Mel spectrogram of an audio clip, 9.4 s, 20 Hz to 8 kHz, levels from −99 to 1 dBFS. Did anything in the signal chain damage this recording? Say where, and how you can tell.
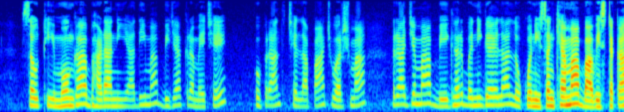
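Yes, the call processing's automatic gain rising from 1.60 to 7.84 s: the speech dropped about 13 dB, then the AGC pulled voice and room noise up together, about 8 dB.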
